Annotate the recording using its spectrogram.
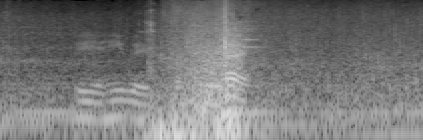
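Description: An axe swings through the air with a whoosh.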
